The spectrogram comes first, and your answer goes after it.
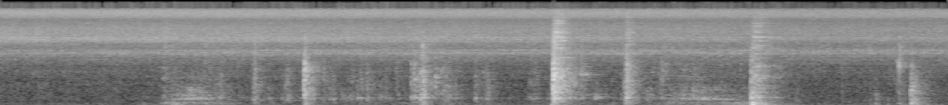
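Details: Instant Pot venting steam during a normal pressure release after cooking teriyaki sauce: a steady, even high hiss with a few handling clunks over it, release still in progress before the lid is opened.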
